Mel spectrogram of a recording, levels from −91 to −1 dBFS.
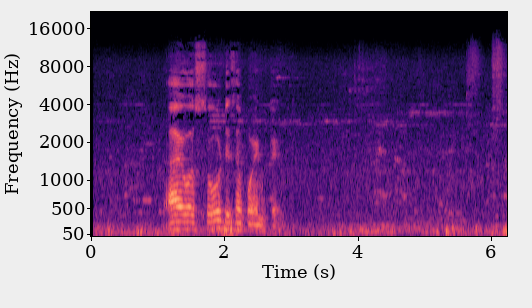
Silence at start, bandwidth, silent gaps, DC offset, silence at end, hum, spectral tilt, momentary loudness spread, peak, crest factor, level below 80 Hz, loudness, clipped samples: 0.05 s; 14 kHz; none; under 0.1%; 0 s; none; -4.5 dB/octave; 22 LU; -8 dBFS; 22 dB; -46 dBFS; -26 LUFS; under 0.1%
